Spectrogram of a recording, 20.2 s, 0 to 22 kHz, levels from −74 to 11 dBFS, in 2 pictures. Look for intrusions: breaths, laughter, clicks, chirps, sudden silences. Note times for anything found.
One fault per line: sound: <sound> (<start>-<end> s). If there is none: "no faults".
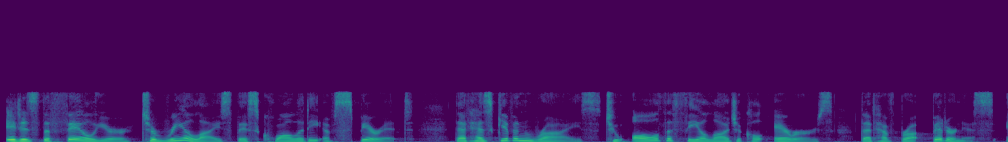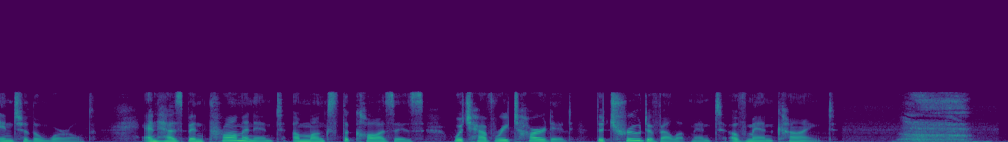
sound: breath (19.0-20.0 s)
